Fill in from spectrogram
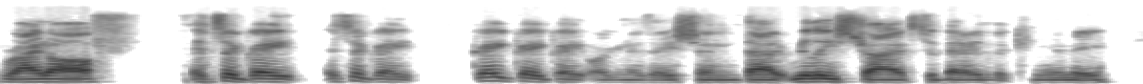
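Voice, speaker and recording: Recorded dry and close with no echo, a man with a medium-pitched voice speaks at a fairly quick pace. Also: ordinary pitch variation. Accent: Louisiana. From Louisiana (small rural town). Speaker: mental health nonprofit director. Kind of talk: podcast interview.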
